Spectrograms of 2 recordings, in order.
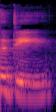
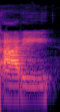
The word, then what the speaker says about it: Adi: My name is Ad spelled Adi. A lot of people think it's Addie.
